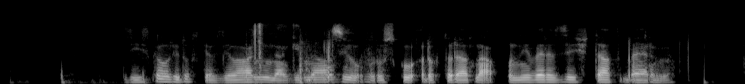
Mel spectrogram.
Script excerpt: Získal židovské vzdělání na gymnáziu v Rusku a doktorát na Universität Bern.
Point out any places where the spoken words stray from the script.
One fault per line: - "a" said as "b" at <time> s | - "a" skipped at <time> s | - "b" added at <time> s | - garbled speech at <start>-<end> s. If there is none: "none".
none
